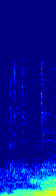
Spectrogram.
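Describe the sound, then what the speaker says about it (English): A single short, rising moo comes from a young bovine at close range. It is clear and tonal and grows louder toward the end. "Teeny little moos."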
